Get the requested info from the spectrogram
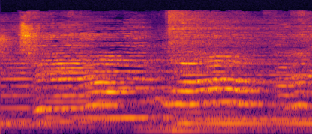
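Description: A woman singing a sustained melody, with a lower held tone joining about halfway through.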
